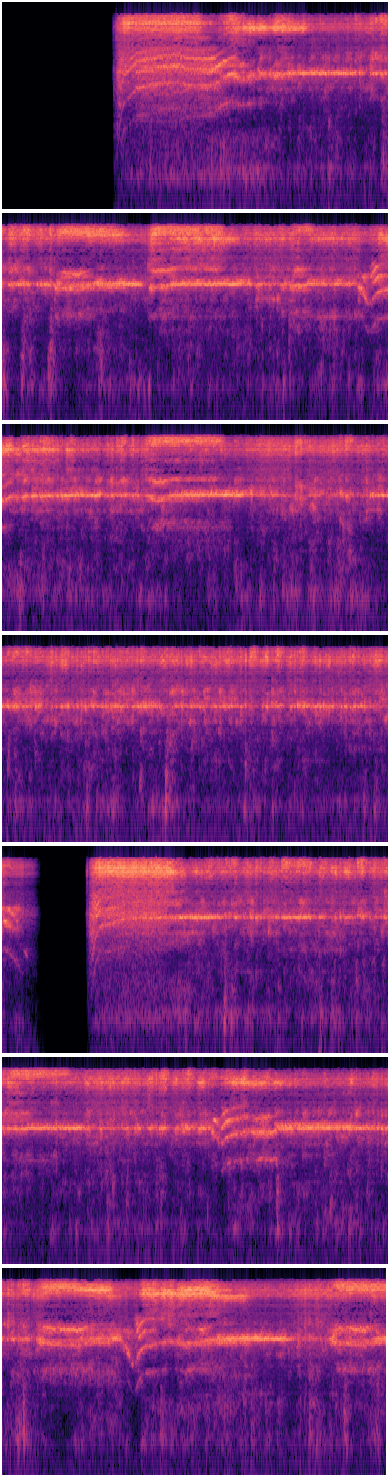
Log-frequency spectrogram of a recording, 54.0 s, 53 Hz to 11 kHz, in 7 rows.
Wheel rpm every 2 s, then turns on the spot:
0, 90, 200, 230, 230, 230, 230, 190, 230, 230, 230, 230, 230, 230, 230, 160, 90, 230, 230, 230, 230, 220, 230, 230, 190, 220, 230.
none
